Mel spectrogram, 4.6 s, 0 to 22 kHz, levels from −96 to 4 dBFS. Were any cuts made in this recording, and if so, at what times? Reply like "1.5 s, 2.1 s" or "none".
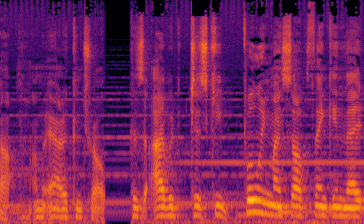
1.6 s, 2.9 s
